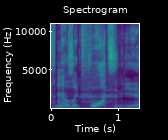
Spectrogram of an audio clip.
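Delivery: put-on Long Island-accented speech. Imitating another speaker's complaint about a smell: imitating a Long Island accent. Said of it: "That Long Island accent".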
